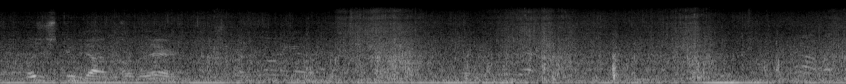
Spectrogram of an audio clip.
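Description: Wind rushes past on open water.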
